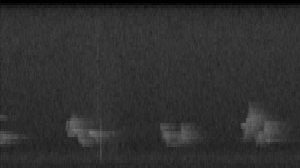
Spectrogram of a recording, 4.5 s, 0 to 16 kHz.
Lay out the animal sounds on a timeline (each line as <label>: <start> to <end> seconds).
Red-eyed Vireo (Vireo olivaceus): 0.0 to 4.5 seconds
